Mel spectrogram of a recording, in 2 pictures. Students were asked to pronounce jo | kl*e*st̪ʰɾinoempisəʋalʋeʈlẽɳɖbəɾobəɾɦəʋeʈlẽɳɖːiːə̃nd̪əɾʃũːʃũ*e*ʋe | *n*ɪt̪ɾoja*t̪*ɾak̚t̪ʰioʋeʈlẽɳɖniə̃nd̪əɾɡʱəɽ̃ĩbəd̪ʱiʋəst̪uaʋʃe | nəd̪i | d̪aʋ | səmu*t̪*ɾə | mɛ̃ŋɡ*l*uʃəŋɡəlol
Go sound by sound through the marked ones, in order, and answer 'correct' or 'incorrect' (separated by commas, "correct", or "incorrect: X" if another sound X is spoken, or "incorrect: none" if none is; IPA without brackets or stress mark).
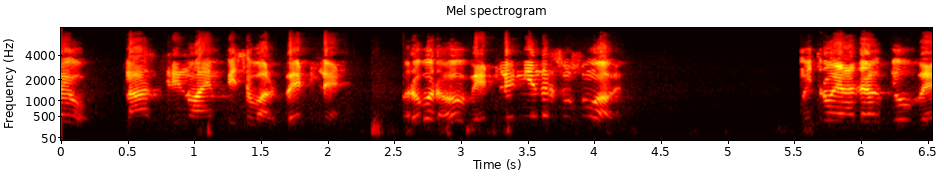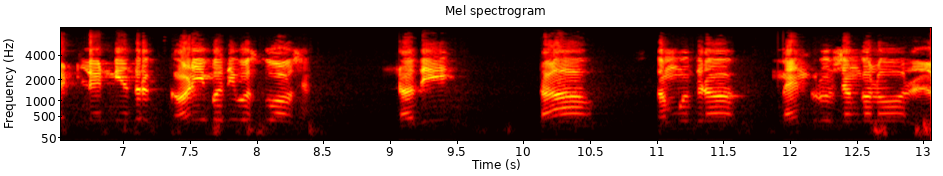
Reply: incorrect: a, incorrect: a, incorrect: m, incorrect: d̪, incorrect: d̪, incorrect: ɾ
